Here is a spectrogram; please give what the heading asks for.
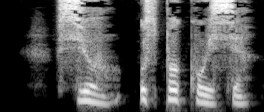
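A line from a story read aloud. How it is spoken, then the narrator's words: Quiet. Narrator (Russian): говорю я тихо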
